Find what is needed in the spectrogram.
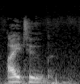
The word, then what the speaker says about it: Itube: I-T-U-B-E. Itube.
